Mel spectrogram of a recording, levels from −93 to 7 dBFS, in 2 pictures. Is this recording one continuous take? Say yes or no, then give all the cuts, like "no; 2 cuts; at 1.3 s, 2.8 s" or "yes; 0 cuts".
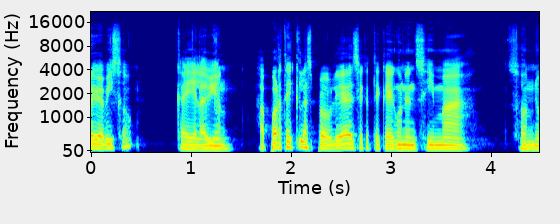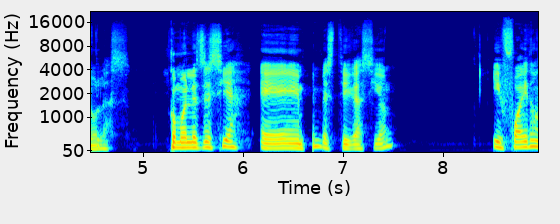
no; 5 cuts; at 2.0 s, 3.1 s, 4.4 s, 5.3 s, 6.7 s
